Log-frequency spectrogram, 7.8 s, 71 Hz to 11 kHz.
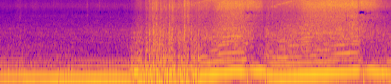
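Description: Turbocharged Infiniti G35's VQ V6 running steadily, then launched hard about two and a half seconds in: the revs climb, dip briefly for a gear change, and climb again with a rushing hiss over the engine before the driver lets off near the end.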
